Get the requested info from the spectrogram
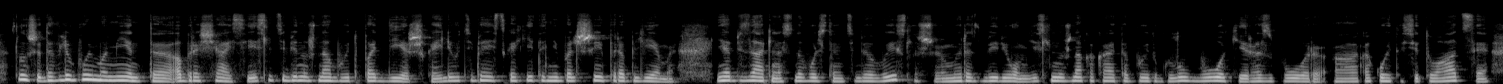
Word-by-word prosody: Слушай, 215 -7 +3
да 180 - +2
в 185 - -3
любой 220 +2 +5
момент, 185 -5 +4
э, 145 -2 +2
обращайся. 160 -2 -1
Если 160 +5 -2
тебе 180 0 -1
нужна 175 -1 +1
будет 160 +1 -4
поддержка 150 -5 +1
или 150 +5 -1
у 170 - 0
тебя 175 +2 -2
есть 180 +1 -4
какие-то 175 +1 -2
небольшие 170 +1 +5
проблемы, 155 -6 -2 0.4
я 180 +2 +5
обязательно 175 -5 +1
с 140 -1 -8
удовольствием 160 -3 -2
тебя 150 +2 -4
выслушаю. 160 -5 -1
Мы 150 +3 +1
разберем. 155 -3 0
Если 150 +5 -4
нужна 165 0 +2
какая-то 160 -1 -5
будет 155 +1 -3
глубокий 160 +1 0
разбор, 145 -1 -3
а, 135 0 -4
какой-то 150 0 -3
ситуации, 145 -1 -3
160 Hz, 145 wpm, -24 LUFS, 150-175 Hz, 0.4 s, любой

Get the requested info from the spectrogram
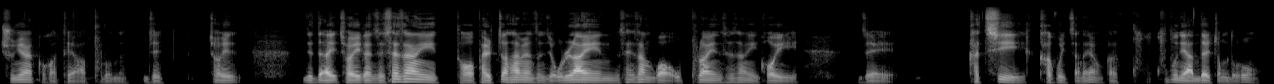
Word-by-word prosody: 중요할 110 0 0
것 - - -16
같아요 75 - -9
앞으로는. 75 0 -14 0.2
인제 80 -2 -9 0.5
저희 95 -1 -3 0.7
이제 - - -5
나이 95 +1 +4
저희가 100 -2 +3
이제 90 0 -5
세상이 125 -6 +4 0.2
더 90 -2 0
발전하면서 105 +1 +1
이제 85 - -8
온라인 100 0 +4
세상과 110 -1 -2
오프라인 90 +2 -1
세상이 100 -3 -8
거의 85 -2 -3 0.6
이제 80 -2 -8 0.8
같이 95 -8 +4
가고 - - -4
있잖아요. - - -8
그니까 - - -11
구 - - -14 0.2
구분이 100 -1 -2
안 85 0 +3
될 95 - +4
정도로. 80 -2 -10
95 Hz, 340 characters per minute, -27 LUFS, 85-105 Hz, 0.8 s, 나이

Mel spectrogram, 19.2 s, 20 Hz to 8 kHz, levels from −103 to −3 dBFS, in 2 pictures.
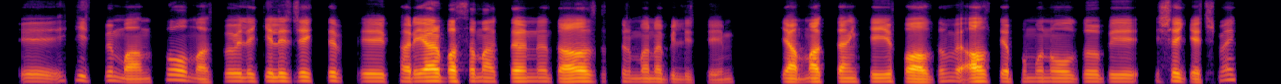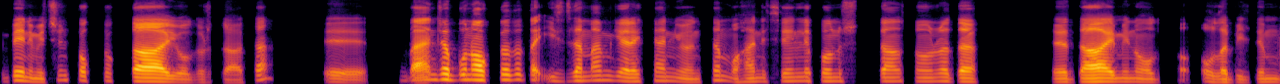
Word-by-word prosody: eee, 125 +1 -10
hiçbir 155 -1 -11
mantığı 110 - -6
olmaz. 125 - -4
Böyle, 135 -1 -4
gelecekte, 140 +1 -3
eee, 130 -1 -3
kariyer 135 +2 +4
basamaklarını 130 -1 -2
daha 115 +2 +5
hızlı 120 -1 -7
tırmanabileceğim, 105 -5 -12 0.4
yapmaktan 120 -1 +1
keyif 125 -1 -2
aldığım 110 +4 +2
ve - - -5
altyapımın 120 0 0
olduğu 120 0 -7
bir 120 -1 -5
işe 140 - -2
geçmek 155 - -8 0.4
benim 150 -8 +2
için 170 +10 -9
çok 155 - -2
çok 140 - -13
daha 125 -2 +12
iyi 110 - +1
olur 95 -1 -10
zaten. 90 0 -7 0.4
Eee, 105 -5 -7 0.2
bence 185 -1 +4
bu 185 - 0
noktada 180 +1 +4
da - - 0
izlemem 150 +4 -5
gereken 140 +1 -1
yöntem 120 +7 -8
o. 110 - -7
Hani, 120 +1 -7
seninle 140 +1 -7
konuştuktan 135 -1 -6
sonra 130 +1 -6
da, 120 -1 +4 0.6
eee, 110 -2 -3
daha 115 +1 +9
emin 120 0 -1
ol 105 -2 -6 0.3
olabildim 105 -1 -7
125 Hz, 150 wpm, -25 LUFS, 110-140 Hz, 0.6 s, daha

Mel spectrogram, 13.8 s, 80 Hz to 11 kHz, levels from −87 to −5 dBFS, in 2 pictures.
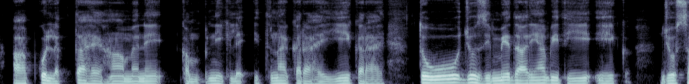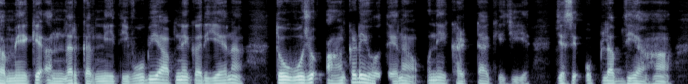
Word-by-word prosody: आपको 100 +3 0
लगता 105 +3 -1
है 100 -2 0
हाँ, 95 +2 -2
मैंने 95 +1 0 0.3
कंपनी 100 +2 -2
के 95 - -9
लिए 95 0 -5
इतना 105 0 -2
करा 100 0 -3
है, 90 +1 -4
ये 100 +4 0
करा 95 -4 -2
है, 80 0 -6 0.3
तो 130 - +6
वो 135 +3 +6
जो 135 +2 +3
ज़िम्मेदारियाँ 110 +1 +2
भी 110 -1 +2
थी 100 +1 0
एक, 105 0 -4 0.4
जो 105 +4 +2
समय 105 -1 +2
के 125 +5 +2
अंदर 100 +3 +1
करनी 95 0 0
थी 95 - -1
वो 105 +5 0
भी 130 +2 +4
आपने 125 +2 +2
करी 105 -2 -2
है 110 +1 +2
ना, 130 -6 0 0.3
तो 125 - +7
वो 125 +2 +5
जो 150 +2 +2
आंकड़े 110 +7 +2
होते 100 -6 -1
हैं 95 - -1
ना, 110 -2 0 0.2
उन्हें 115 0 0
इकट्ठा 100 -1 -5
कीजिए, 85 -1 -10 0.3
जैसे - - 0
उपलब्धियाँ। 105 -3 -1
हाँ, 90 -4 -3
105 Hz, 200 wpm, -22 LUFS, 95-115 Hz, 0.4 s, तो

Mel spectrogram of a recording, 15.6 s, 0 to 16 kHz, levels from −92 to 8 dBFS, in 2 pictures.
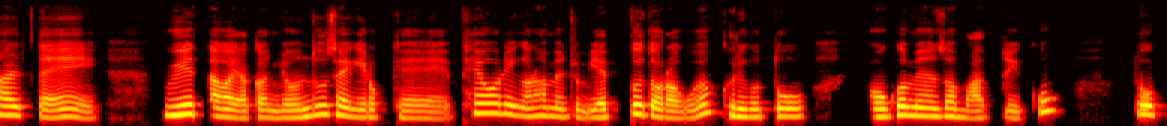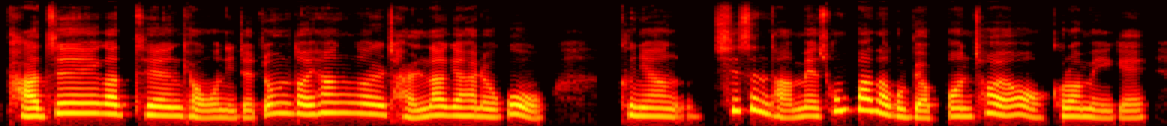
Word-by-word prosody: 할 230 -1 +3
때 180 -5 -3 0.4
위에다가 230 -5 +3
약간 170 0 -3
연두색 210 +5 0
이렇게 170 -4 -6
페어링을 260 -7 +1
하면 200 -3 -3
좀 170 -2 -8
예쁘더라고요. 185 - +1
그리고 195 -6 0
또 200 0 -1 0.4
먹으면서 205 +1 +2
맛도 165 -1 -6
있고 315 - -4 0.5
또 245 -2 +3
바질 275 +7 +4
같은 235 -4 +3
경우는 175 -3 -3
이제 175 +1 -6
좀 270 +6 -1
더 260 -2 +4
향을 275 -3 +1
잘 190 -5 -4
나게 225 0 +2
하려고 210 +3 +1 0.5
그냥 205 -4 -2 0.2
씻은 340 -2 -1
다음에 205 0 -2
손바닥으로 335 - +2
몇 165 -2 -3
번 205 0 -1
쳐요. 230 -6 +1
그러면 200 -4 -1
이게 170 +1 -8
205 Hz, 310 characters per minute, -23 LUFS, 180-250 Hz, 0.5 s, 바질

